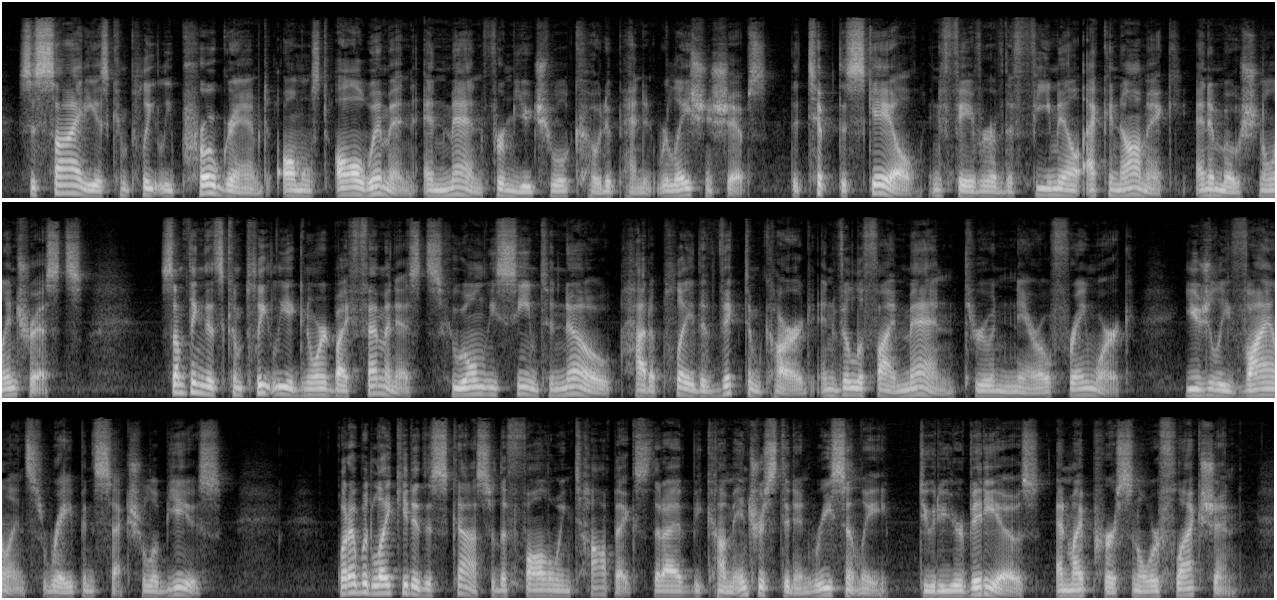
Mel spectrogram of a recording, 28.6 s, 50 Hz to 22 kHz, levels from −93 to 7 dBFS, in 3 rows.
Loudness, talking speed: -20 LUFS, 170 wpm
